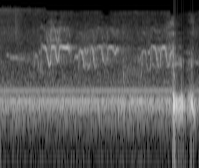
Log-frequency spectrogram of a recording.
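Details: On a morning safari drive in the African bush, starlings call as they fly over while a dwarf mongoose sentry watches the sky; quick warbling, chattering phrases of wavering high notes over a low steady hum.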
